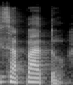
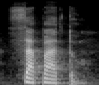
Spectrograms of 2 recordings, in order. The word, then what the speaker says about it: zapato: Las personas en España la Z la pronuncian diferente a como la pronunciamos en Latinoamérica. Ellos no dicen zorro ni zapato. Ellos dicen zorro, zapato. Si te fijas, hay que poner la lengua en medio de los dientes, sacarla un poquito, pero sin que los dientes de arriba toquen tu lengua, porque hay que soplar un poco.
